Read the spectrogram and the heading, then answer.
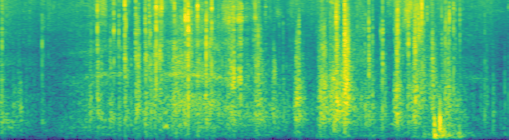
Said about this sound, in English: They usually hung out in our in our glove compartments, and if you were going on a trip, you would take out your glove compartment map and begin to unfold it.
